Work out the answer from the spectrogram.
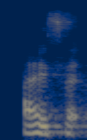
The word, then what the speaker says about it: Isa: No, I just wanted to comment on what Isa, sorry, I don't know how to pronounce her name, was saying Isa, about like Isabel. Isa, okay.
